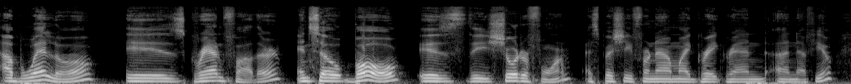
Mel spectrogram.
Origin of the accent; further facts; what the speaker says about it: West Carrollton, Ohio, United States; first language Spanish; English is a second language; also born or lived in Panama / Central and South America; I grew up in Dayton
